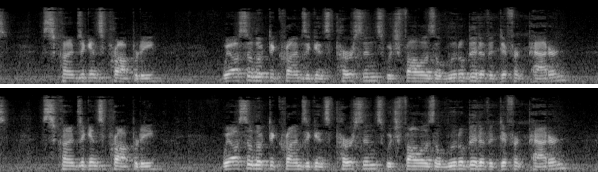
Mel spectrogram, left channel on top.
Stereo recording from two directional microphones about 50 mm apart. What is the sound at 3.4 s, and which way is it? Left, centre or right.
Speech, centre.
